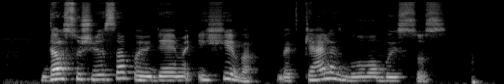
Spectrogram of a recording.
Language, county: Lithuanian, Vilnius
